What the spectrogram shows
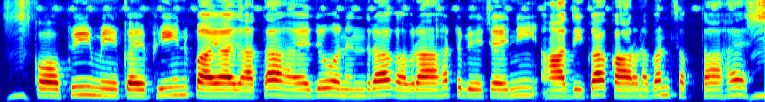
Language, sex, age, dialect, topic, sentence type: Hindi, female, 25-30, Awadhi Bundeli, agriculture, statement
